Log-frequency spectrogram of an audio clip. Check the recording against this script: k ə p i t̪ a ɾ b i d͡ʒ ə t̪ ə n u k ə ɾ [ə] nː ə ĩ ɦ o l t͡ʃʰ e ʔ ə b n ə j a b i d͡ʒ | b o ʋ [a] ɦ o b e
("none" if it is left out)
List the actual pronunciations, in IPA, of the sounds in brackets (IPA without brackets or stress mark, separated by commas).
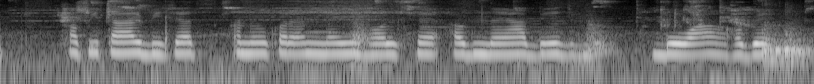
ə, a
